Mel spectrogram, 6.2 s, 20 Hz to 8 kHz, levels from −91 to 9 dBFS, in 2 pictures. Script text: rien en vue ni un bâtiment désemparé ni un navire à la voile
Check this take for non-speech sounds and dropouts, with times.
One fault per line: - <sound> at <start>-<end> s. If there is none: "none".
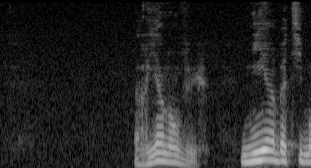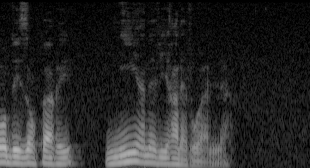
none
